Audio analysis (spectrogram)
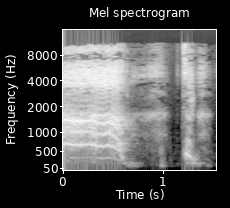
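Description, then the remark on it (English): A voice imitates a baby girl's scream: a loud, shrill, strained wail held for about half a second, then trailing into a few quieter vocal bursts. “She just screams off anything.”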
